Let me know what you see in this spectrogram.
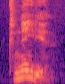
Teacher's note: Attention, si nous passons à l'adjectif de nationalité, il y a 4 syllabes, et donc l'accentuation ne sera plus sur la première, mais sur la deuxième. Canadian. Et du coup, nous avons une diphtongue.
